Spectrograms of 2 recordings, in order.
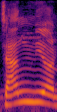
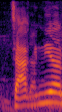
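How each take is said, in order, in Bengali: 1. প্রথম সিলেবলটি NG ধ্বনিতে শেষ হয়। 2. প্রথম সিলেবলটি K ধ্বনিতে শেষ হয়। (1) "জাংনিয়ন হবে" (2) "জাগনিয়ন হবে না"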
